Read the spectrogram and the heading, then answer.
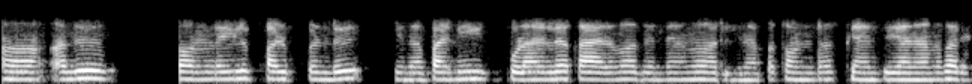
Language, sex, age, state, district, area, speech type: Malayalam, female, 18-30, Kerala, Kasaragod, rural, conversation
